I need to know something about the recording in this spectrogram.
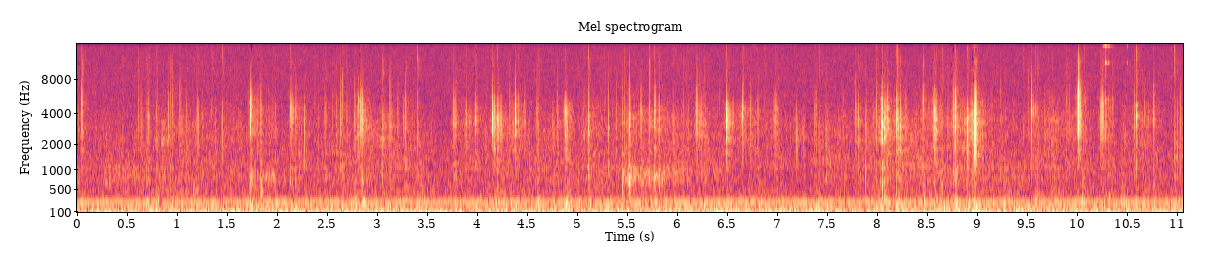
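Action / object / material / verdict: scrape / small steel balls on cloth / steel / none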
